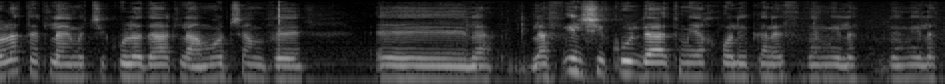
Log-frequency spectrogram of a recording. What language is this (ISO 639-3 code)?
heb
